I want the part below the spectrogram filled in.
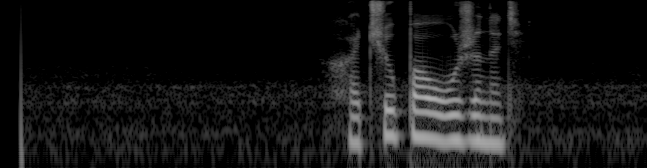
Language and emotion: Russian, neutral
